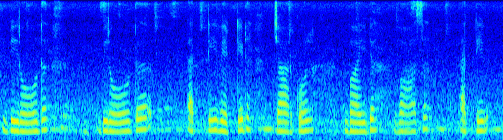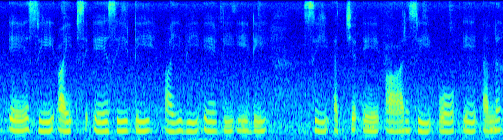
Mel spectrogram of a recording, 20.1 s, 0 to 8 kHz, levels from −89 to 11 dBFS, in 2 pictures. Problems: background sounds at intervals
